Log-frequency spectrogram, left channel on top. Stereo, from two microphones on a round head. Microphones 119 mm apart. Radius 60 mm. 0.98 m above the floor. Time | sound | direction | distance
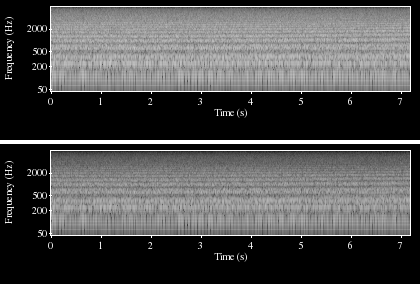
0.0 | a drone | 55° left (ahead or behind) | ?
